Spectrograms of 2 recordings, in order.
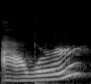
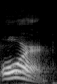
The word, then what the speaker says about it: our: son our family so we have this two pronunciations we can say our our or we can say or right so or family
